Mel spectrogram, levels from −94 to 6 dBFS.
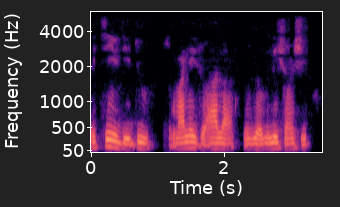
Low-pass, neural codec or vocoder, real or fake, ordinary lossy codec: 5.4 kHz; none; real; AAC, 24 kbps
